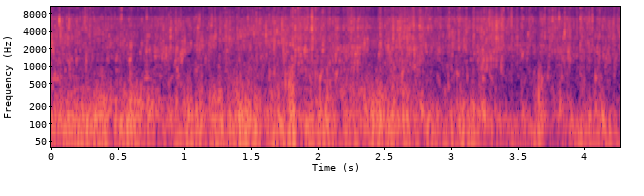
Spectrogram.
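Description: Wind buffeting the microphone as a steady, uneven low rumble, with faint splashing of fish crowded in shallow floodwater.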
